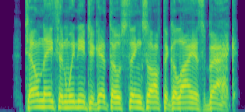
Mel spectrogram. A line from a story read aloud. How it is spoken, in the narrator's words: Hayden shouted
